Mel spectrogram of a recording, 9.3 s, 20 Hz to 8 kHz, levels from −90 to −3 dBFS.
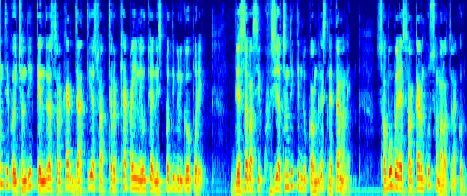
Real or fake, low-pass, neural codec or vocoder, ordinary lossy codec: real; none; none; none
